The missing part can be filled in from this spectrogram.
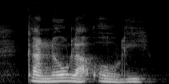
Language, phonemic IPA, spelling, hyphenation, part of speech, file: Dutch, /kaːˈnoː.laːˌoː.li/, canolaolie, ca‧no‧la‧olie, noun, Nl-canolaolie.ogg
- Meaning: canola oil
